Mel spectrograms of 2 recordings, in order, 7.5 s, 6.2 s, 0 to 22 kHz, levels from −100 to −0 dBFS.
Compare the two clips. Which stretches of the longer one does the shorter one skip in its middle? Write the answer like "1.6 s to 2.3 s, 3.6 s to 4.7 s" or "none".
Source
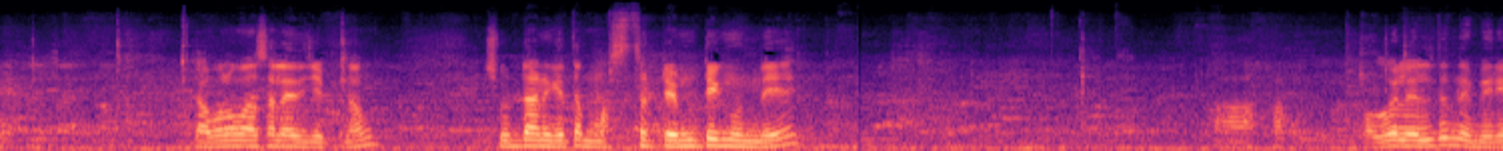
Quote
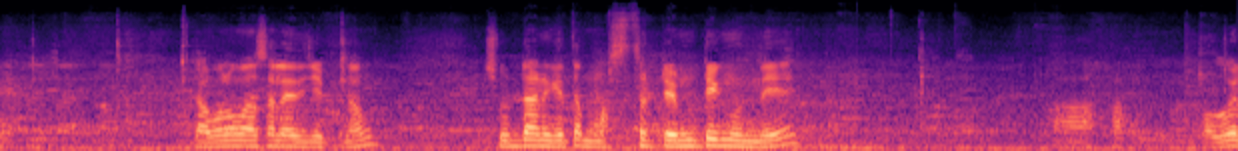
4.2 s to 5.0 s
